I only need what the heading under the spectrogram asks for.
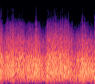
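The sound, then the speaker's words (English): Loud, steady wind buffeting a microphone, a dense roaring rush that fills the whole clip with gusty swells and no pauses. “Oh, very windy.”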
